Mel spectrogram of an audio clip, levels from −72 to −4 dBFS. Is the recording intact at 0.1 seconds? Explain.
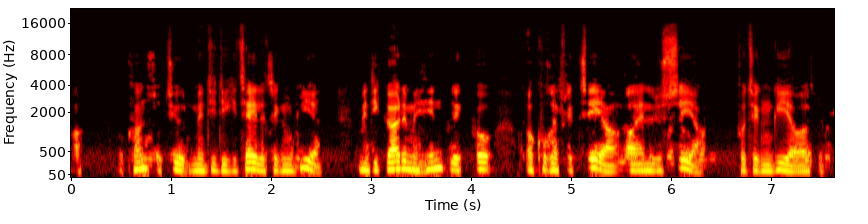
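No, it isn't. From 0.0 to 1.17 s you're hearing speech suppressed in double talk: the level dips, by about 15 dB at worst and for roughly half a second in total, likely because the echo canceller couldn't separate the talker from loudspeaker echo and turned both down.

Overlapping that, from 0.13 to 1.0 s, there's the other side's voice leaking through, sitting about 15 dB under the speech. That's likely echo the canceller failed to remove from the microphone, so the far end's audio slips in underneath.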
